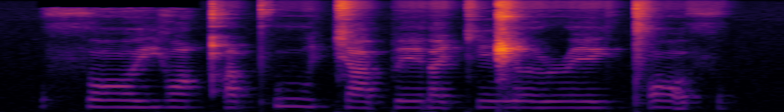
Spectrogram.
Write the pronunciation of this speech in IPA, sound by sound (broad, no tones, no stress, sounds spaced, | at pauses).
θ ɔ j ɔ qʼ ə pʼ u c a p e ɾ a c ŋ͡ǁ ə ɹ e j tʼ ɔ θ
